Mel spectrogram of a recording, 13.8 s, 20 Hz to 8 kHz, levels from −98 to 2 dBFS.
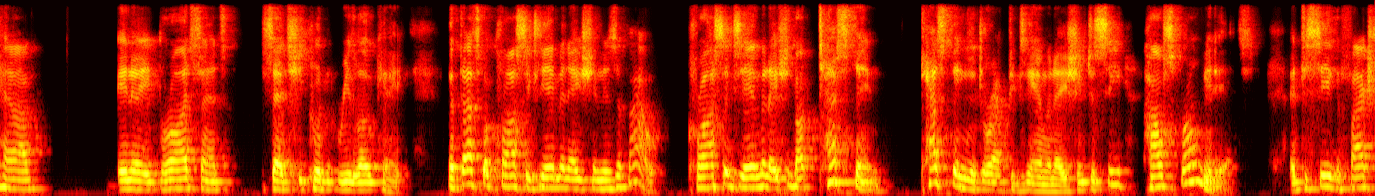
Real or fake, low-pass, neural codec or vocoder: fake; 7.2 kHz; codec, 16 kHz, 4 kbps, X-Codec, HuBERT features, trained on balanced general audio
